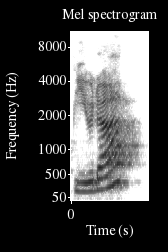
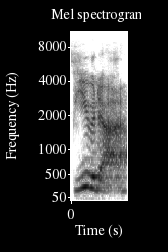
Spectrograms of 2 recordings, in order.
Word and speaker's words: Buda: different area it's called buda it's spelled like buddha but it is buda so if you're from here you'll know it's buda um and this is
